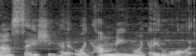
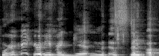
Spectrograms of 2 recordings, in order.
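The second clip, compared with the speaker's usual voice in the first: laughing; 8 semitones higher, 6 dB louder than usual. Retold or imitated. Friends laughing at condiment stash.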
